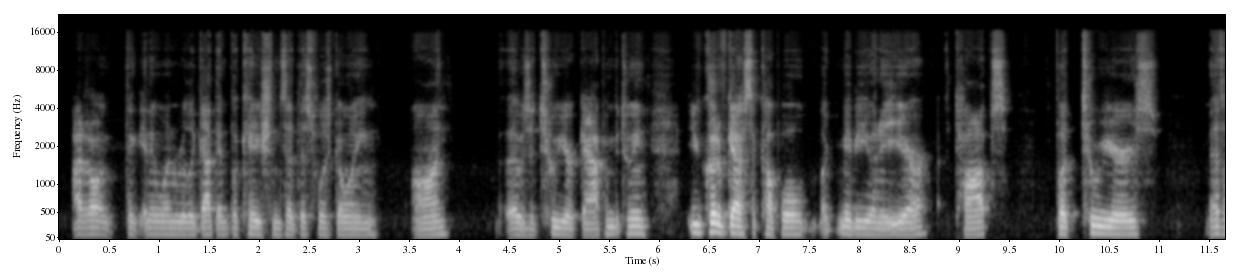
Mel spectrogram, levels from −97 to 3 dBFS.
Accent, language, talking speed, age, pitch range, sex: American, English, 185 wpm, 20-39, 110-125 Hz, male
